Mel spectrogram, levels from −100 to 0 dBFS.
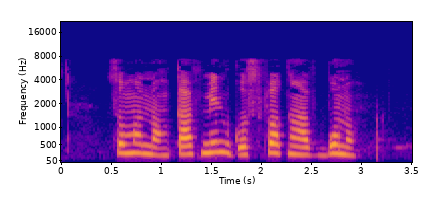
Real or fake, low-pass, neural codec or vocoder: real; 7.2 kHz; none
